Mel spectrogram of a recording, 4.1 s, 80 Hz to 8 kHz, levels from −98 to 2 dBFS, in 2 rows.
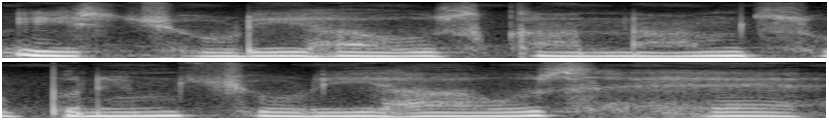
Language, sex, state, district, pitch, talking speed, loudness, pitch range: Hindi, female, Jharkhand, Deoghar, 195 Hz, 130 wpm, -17 LUFS, 185-200 Hz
